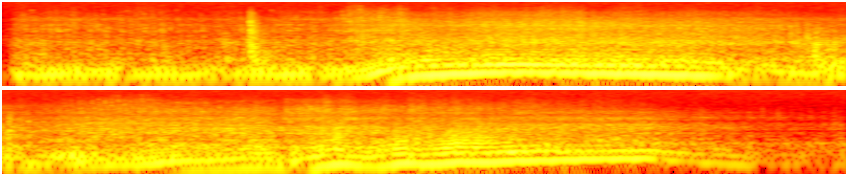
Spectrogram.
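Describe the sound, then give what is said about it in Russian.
A truck engine rumbles and revs as the vehicle drives off on a road by a lake, its pitch swelling and easing a few times before the sound fades out near the end. “проводил грузовик тоскливым взглядом”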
